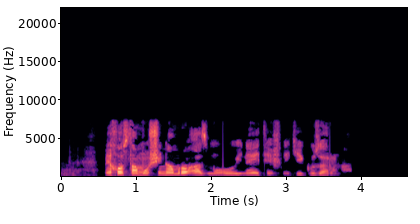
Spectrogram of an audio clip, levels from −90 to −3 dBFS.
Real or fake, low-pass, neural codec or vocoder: real; 7.2 kHz; none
